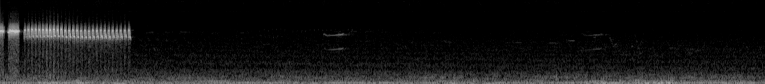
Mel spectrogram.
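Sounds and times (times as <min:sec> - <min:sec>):
faint Brewer's sparrow chips: 0:00.0 - 0:01.4
Brewer's sparrow song with quick high notes and buzzy trill: 0:00.0 - 0:03.6, 0:04.2 - 0:07.4.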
